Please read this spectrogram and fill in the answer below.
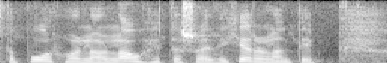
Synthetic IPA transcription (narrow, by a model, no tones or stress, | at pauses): t̪apɔːɾ̥hɔːlaːwlaːwɦet̪asvaːjðɪçɛːɾawlant̪ɪ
